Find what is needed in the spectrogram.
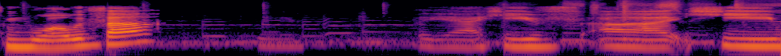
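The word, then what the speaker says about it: Moze: heard it in story I thought it was like Mo yeah cuz that's kind of how it spelled but it's MOA but yeah he's uh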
